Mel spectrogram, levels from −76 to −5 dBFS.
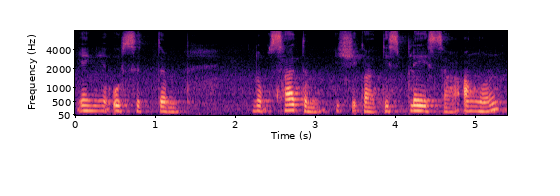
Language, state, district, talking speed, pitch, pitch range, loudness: Ao, Nagaland, Dimapur, 80 wpm, 175 Hz, 165-185 Hz, -22 LUFS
